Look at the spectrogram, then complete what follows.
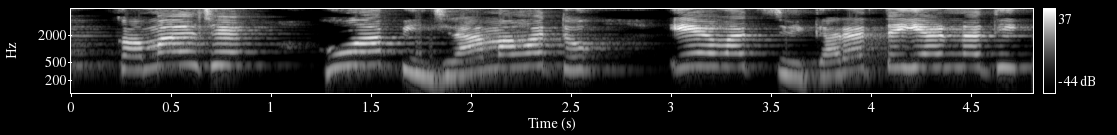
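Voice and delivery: a lightly voiced tiger who can't believe his ears; amazed tiger. Tiger hears the fox doubt he fit the cage, astonished.

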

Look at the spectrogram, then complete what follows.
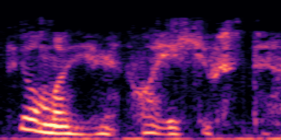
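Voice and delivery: low, pleading whisper; seductive whisper. Acted. Kitty whispering to Nicky to calm him down.

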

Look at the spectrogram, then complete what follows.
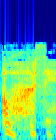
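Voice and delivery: breathy, whispered, near crying; holding back tears as she takes it in; tearful whisper. Acted. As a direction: shaken whispered oh I see. Daughter hears of the death.

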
